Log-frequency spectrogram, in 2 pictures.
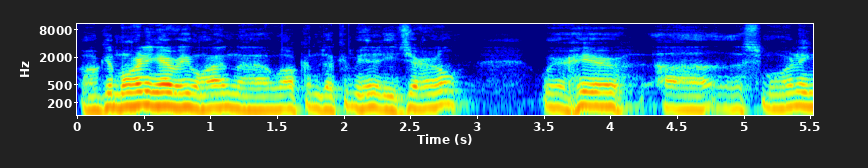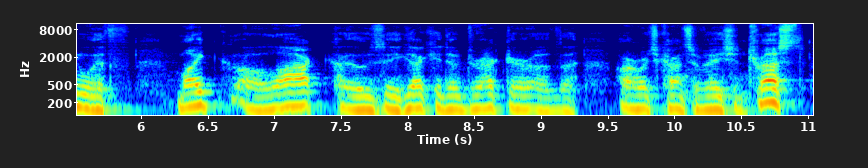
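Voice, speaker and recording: A man's voice: on the high side, steady tone, normal speed, warm tone, slightly rough. A man hosting a casual local interview program.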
